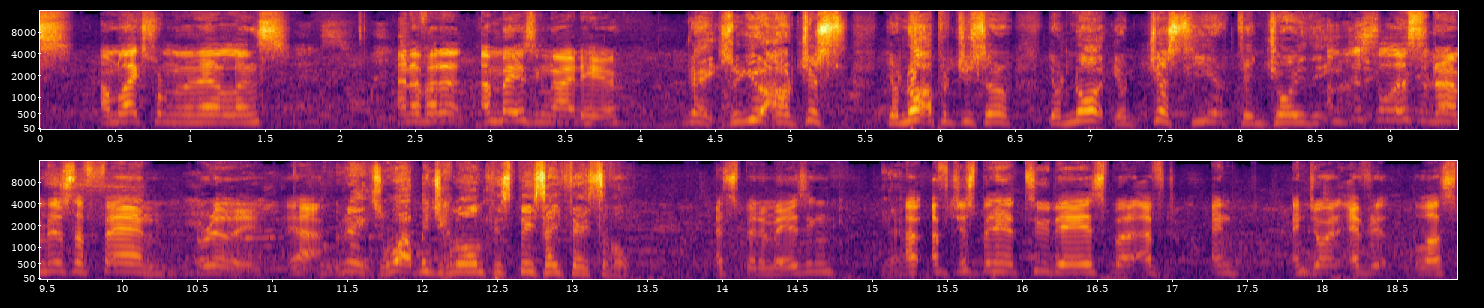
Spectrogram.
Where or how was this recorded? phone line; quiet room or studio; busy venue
busy venue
